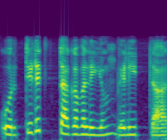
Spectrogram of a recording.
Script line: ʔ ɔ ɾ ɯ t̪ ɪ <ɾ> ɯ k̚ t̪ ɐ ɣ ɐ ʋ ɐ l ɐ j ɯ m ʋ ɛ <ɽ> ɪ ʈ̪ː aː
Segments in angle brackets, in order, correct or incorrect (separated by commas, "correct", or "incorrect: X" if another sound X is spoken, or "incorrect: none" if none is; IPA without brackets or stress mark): incorrect: ɽ, incorrect: ɭ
